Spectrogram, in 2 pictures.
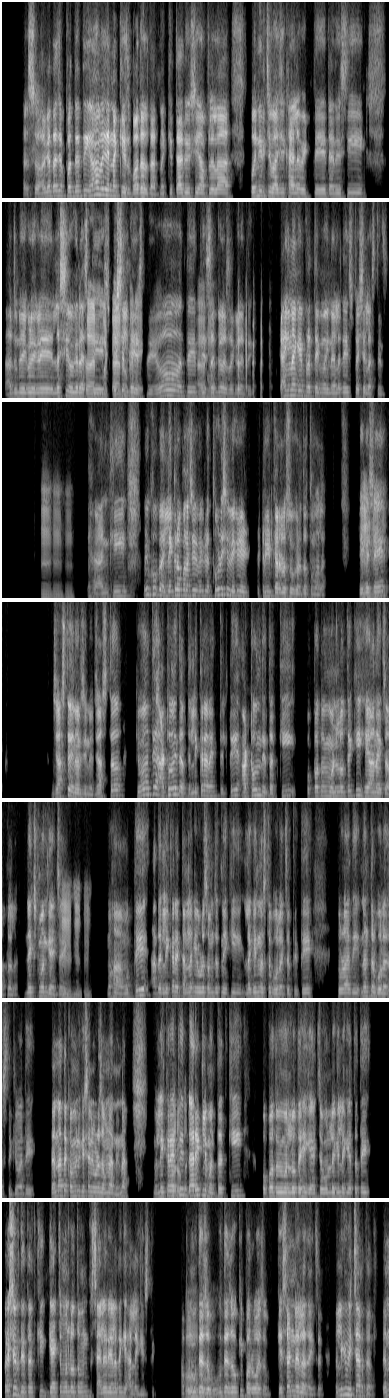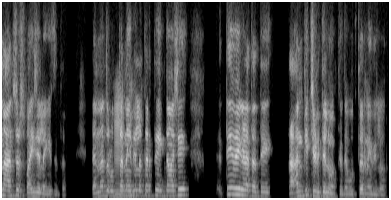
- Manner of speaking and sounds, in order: in English: "स्पेशल"; chuckle; in English: "स्पेशल"; in English: "ट्रीट"; in English: "एनर्जी"; in English: "नेक्स्ट मंथ"; in English: "कम्युनिकेशन"; in English: "डायरेक्टली"; in English: "प्रेशर"; in English: "सॅलरी"; in English: "संडेला"; in English: "ॲन्सर्स"
- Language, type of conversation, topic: Marathi, podcast, घरी परत आल्यावर तुझं स्वागत कसं व्हावं?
